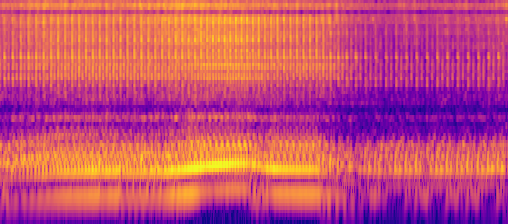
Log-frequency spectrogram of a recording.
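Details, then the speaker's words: Engine runs with an uneven internal knock of about four per second under the exhaust; noise has returned, owner suspects the piston is still hitting something inside, not confirmed. "Okay, well that noise came back. I'm pretty sure that piston is still hitting something in there, because you guys have seen the photos."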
